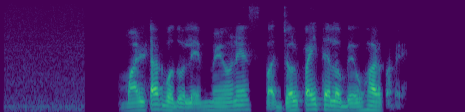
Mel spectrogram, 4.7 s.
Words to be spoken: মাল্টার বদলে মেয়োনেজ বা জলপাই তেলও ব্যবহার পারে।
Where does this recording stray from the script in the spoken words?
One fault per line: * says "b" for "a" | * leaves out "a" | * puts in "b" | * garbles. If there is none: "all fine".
all fine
